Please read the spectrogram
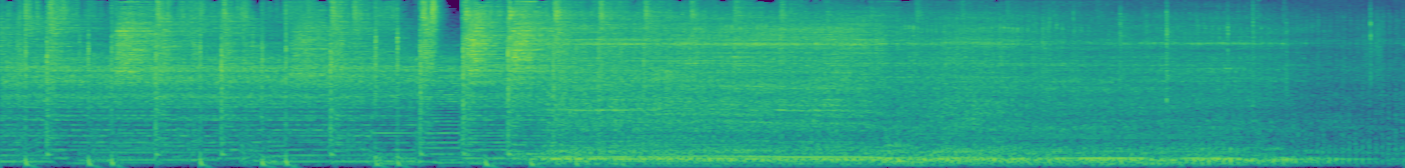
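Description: Rock music with drums for the first few seconds, giving way about five seconds in to the steady, louder engine drone of quad bikes (ATVs) riding close by.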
